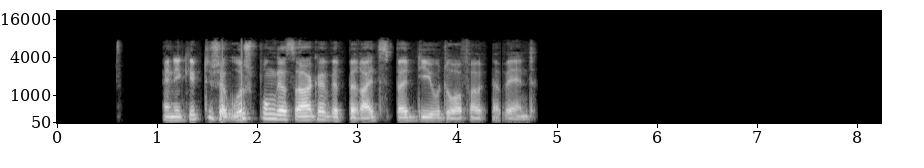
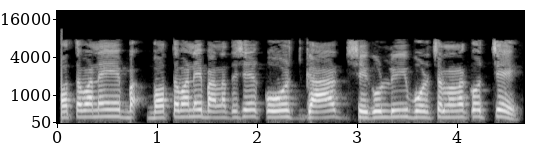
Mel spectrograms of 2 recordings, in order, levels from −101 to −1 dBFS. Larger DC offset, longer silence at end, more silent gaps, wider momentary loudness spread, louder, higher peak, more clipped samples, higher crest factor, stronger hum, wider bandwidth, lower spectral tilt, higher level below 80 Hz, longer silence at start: neither; first, 3.5 s vs 0.1 s; neither; first, 11 LU vs 3 LU; second, -20 LUFS vs -15 LUFS; about the same, -2 dBFS vs -2 dBFS; neither; first, 20 dB vs 14 dB; neither; about the same, 7.8 kHz vs 8.4 kHz; first, -5 dB/octave vs -2.5 dB/octave; about the same, -62 dBFS vs -62 dBFS; first, 1.05 s vs 0.05 s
